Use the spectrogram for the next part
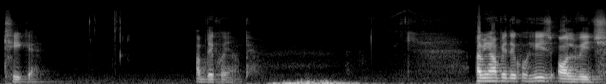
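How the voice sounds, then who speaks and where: A man teaching an exam-prep English grammar lesson, explaining step by step and repeating key phrases. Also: a little high.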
